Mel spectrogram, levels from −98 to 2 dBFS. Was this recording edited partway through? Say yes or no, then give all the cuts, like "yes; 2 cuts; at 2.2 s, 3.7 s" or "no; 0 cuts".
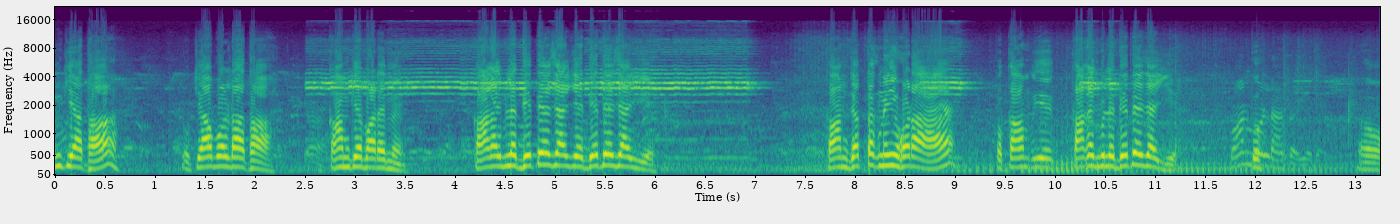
no; 0 cuts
